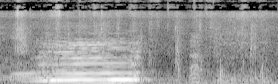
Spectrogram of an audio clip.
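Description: A bovine mooing: one long, loud call that rises in pitch at its start, then holds steady and cuts off about two seconds in.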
